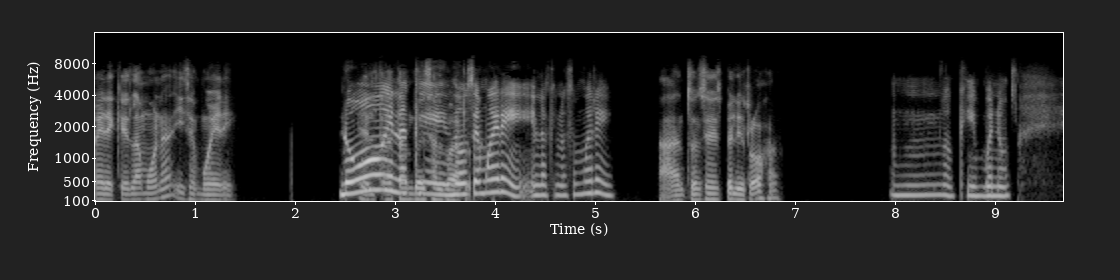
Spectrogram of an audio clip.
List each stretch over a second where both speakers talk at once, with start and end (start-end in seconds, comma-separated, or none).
2.6-3.9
